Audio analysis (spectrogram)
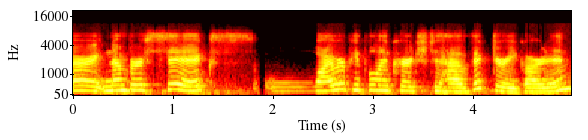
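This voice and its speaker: Lively intonation at a fairly slow pace, very even loudness and hardly any pauses, with music in the background. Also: woman, fairly high pitch for a woman. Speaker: teacher. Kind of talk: lecture.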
